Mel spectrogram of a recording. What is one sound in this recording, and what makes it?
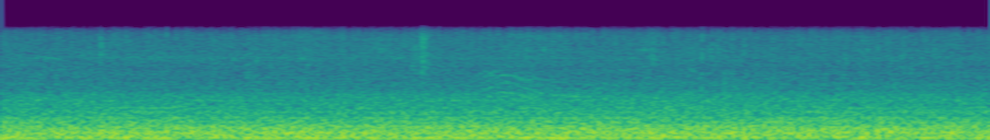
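Jet engines roar steadily, heard from inside an aircraft cabin.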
